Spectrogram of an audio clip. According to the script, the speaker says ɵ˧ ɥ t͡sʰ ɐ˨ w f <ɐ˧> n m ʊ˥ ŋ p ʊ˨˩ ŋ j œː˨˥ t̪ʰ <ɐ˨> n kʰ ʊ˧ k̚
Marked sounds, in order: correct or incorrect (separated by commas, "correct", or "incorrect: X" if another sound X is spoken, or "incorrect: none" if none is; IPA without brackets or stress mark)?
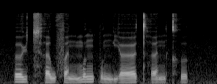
incorrect: ɐ˨˩, correct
